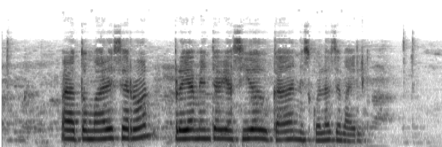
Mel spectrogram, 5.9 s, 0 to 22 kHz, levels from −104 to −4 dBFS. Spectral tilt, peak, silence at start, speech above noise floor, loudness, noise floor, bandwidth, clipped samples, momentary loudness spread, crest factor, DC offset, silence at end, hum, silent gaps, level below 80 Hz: -4 dB/octave; -2 dBFS; 0.05 s; 36 dB; -18 LUFS; -53 dBFS; 9.2 kHz; under 0.1%; 12 LU; 16 dB; under 0.1%; 0.75 s; none; none; -62 dBFS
